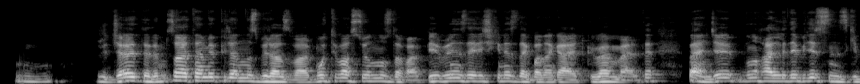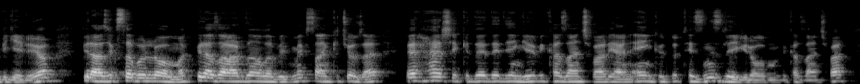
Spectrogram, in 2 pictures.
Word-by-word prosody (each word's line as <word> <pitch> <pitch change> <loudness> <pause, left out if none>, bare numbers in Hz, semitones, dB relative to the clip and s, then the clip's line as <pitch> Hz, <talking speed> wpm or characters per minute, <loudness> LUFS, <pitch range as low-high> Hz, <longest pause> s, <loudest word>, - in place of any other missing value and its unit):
Hımm. 125 0 -8 0.5
Rica 115 +9 +4
ederim. 130 -7 +3
Zaten 175 -2 +5
bir 170 0 +2
planınız 155 -5 +1
biraz 120 -4 +5
var, 105 0 +2
motivasyonunuz 145 -1 -1
da 115 - 0
var. 95 0 -3
Birbirinizle 145 +2 +1
ilişkiniz 140 0 -2
de 125 -2 +2
bana 110 -1 +1
gayet 105 -2 +1
güven 120 0 +3
verdi. 155 +12 -4 0.3
Bence, 150 +6 +2
bunu 155 +1 -2
halledebilirsiniz 145 -3 +1
gibi 115 -1 -4
geliyor. 125 +10 -2 0.2
Birazcık 140 0 +3
sabırlı 150 -2 +2
olmak, 130 +1 -1
biraz 160 -4 +3
ağırdan 140 0 +3
alabilmek 125 +3 -3
sanki 130 -3 -4
çözer 130 +4 -3 0.2
ve 170 +1 +2
her 170 +2 -2
şekilde 145 -3 -4
dediğin 140 -1 -3
gibi 130 +2 -2
bir 140 - -9
kazanç 130 -2 -3
var. 120 +1 -2
Yani, 115 -1 -2
en 140 -1 -3
kötü 130 +3 -10
tezinizle 135 +1 -3
ilgili 105 -2 -4
olumlu 100 -1 -10
bir 100 - -18
kazanç 100 -2 -10
var. 150 +1 -3
135 Hz, 165 wpm, -21 LUFS, 120-150 Hz, 0.5 s, Zaten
